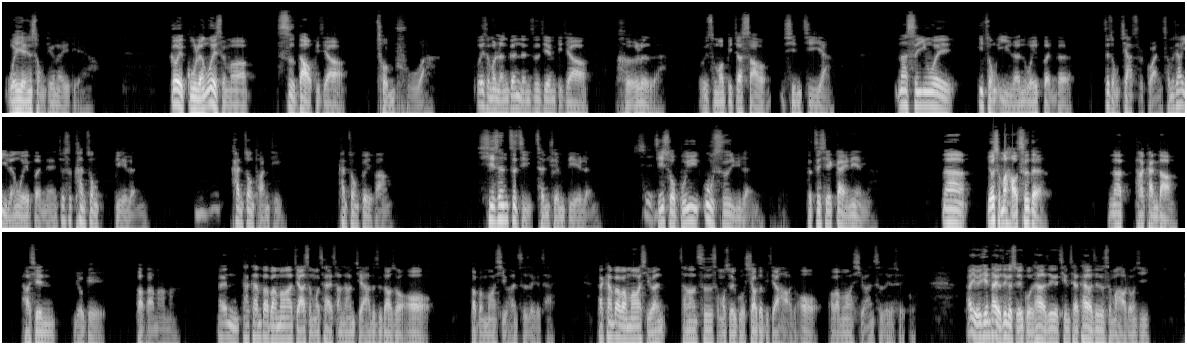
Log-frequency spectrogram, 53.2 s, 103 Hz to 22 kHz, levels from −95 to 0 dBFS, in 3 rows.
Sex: male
